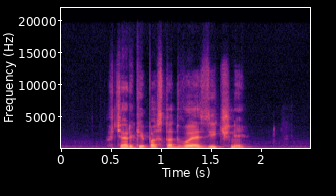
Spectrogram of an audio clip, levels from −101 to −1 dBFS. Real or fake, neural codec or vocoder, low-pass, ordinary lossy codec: fake; codec, 44.1 kHz, 7.8 kbps, DAC; 19.8 kHz; none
